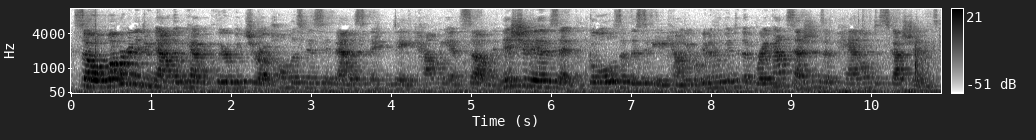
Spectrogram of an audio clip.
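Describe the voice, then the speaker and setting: A woman's voice: medium pitch, a little fast, hardly any pauses, background noise. Upbeat woman emcee in an echoey hall. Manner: upbeat, thankful, direct. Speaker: event emcee. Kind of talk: public speaking at a conference. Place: large conference room. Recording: echoey hall, voice heard from far off.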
